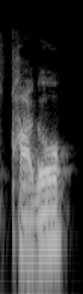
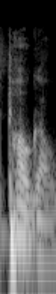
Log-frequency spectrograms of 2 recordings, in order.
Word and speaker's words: Pogo: this I think it's Pago Pago ball instead of a PO right yeah it's said I think it's like Pogo ball Pogo ball and Pogo it's Pogo what am I saying pgo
